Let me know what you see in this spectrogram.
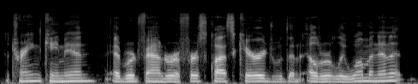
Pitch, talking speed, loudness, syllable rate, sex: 140 Hz, 230 wpm, -18 LUFS, 5.9 syllables/s, male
